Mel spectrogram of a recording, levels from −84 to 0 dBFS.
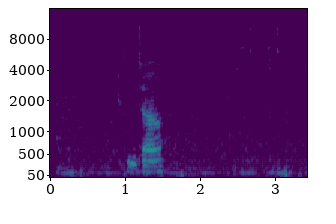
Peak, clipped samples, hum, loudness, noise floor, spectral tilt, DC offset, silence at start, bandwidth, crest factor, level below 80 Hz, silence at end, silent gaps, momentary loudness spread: -30 dBFS; under 0.1%; none; -48 LUFS; -70 dBFS; -5.5 dB/octave; under 0.1%; 0.05 s; 11.5 kHz; 22 dB; -70 dBFS; 0 s; none; 25 LU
